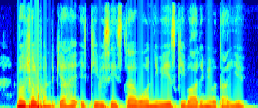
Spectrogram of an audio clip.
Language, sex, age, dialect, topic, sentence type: Hindi, female, 25-30, Marwari Dhudhari, banking, question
